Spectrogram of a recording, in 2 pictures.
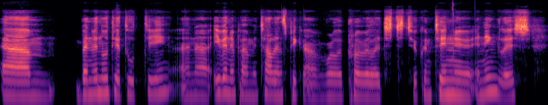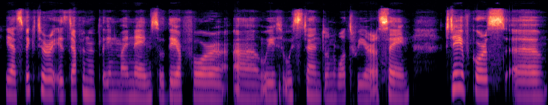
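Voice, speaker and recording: A woman's voice: lowish voice, fairly even intonation, normal speed. Earnest woman panelist. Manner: earnest, restarts and self-corrections. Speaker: historian and panelist. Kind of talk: conference panel talk.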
